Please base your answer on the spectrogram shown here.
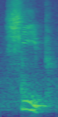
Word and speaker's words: sheep: Oveja es sheep, una i larga. Barco es ship, una i bien cortita.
